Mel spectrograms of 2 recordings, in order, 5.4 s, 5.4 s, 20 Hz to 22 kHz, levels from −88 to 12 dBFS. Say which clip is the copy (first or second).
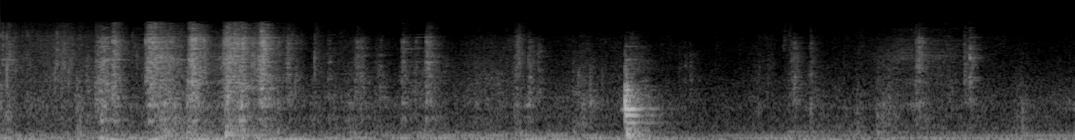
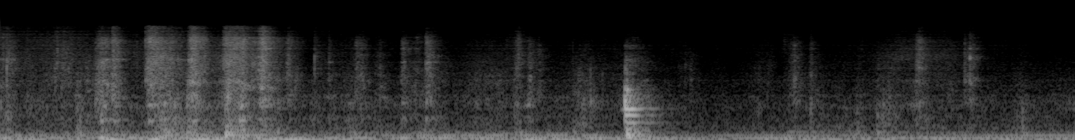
second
